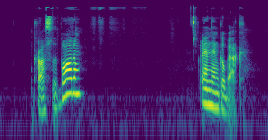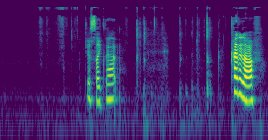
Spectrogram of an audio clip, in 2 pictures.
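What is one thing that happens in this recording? A needle softly pulls yarn through knitted stitches.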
